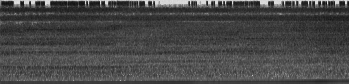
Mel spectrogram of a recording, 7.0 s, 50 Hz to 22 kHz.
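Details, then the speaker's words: Honda S2000 with Kraftwerks Rotrex supercharger after 8-rib ribbed belt conversion, belt freshly tensioned; smooth even note rising slightly with revs, no squeal or belt slap; running healthy. "Okay, ready to go. Fire it up. Running smoothly."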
